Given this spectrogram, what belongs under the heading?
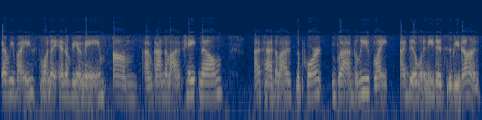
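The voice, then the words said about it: Hoarse, fading voice. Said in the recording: “As you can hear, like, my voice is leaving.”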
